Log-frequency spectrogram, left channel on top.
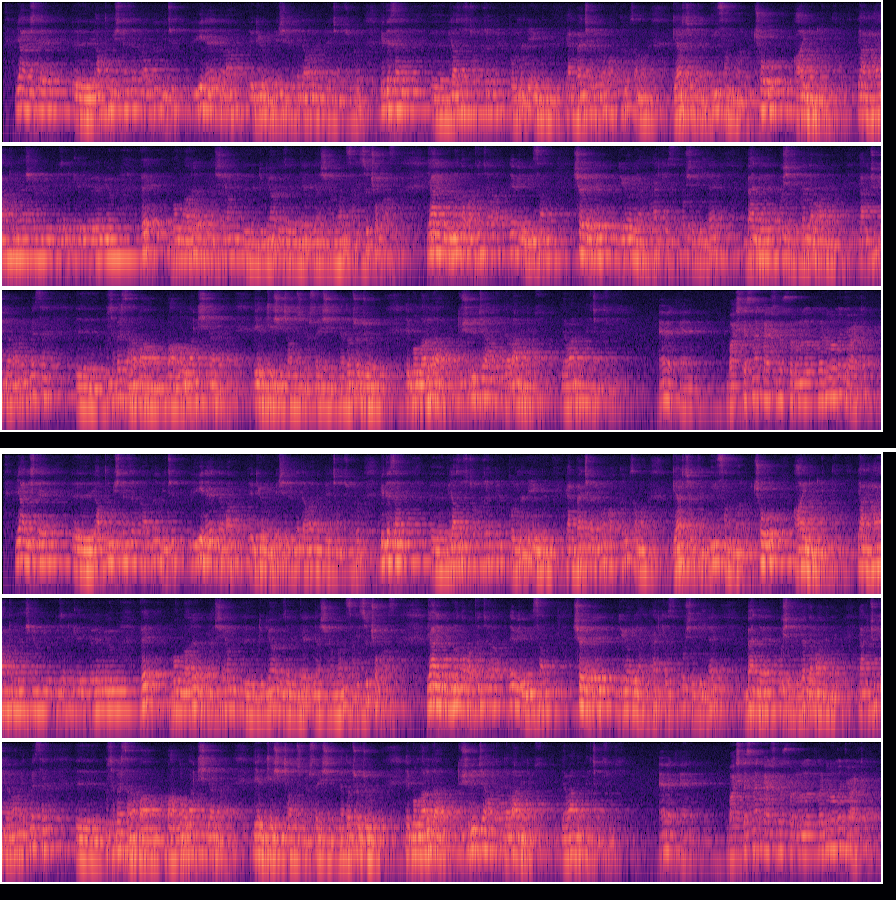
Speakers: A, on the right; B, on the left.
A: Yani işte e, yaptığım işten zevk aldığım için e, yine devam ediyorum. Bir şekilde devam etmeye çalışıyorum. Bir de sen e, biraz önce çok güzel bir konuya değindin. Yani ben çevreme baktığım zaman gerçekten insanların çoğu aynı durumda. Yani hayatını yaşayamıyor, güzellikleri göremiyor ve bunları yaşayan e, dünya üzerinde yaşayanların sayısı çok az. Yani bunlara da bakınca ne bileyim insan şöyle de diyor yani herkes bu şekilde ben de bu şekilde devam edeyim. Yani çünkü devam etmezsen e, bu sefer sana bağ- bağlı olan kişiler de var. Diyelim ki eşin çalışmıyorsa eşin ya da çocuğun. E, bunları da düşününce artık devam ediyorsun. Devam etmeye çalışıyorsun.
B: Evet yani başkasına karşı da sorumlulukların olunca artık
